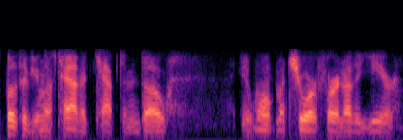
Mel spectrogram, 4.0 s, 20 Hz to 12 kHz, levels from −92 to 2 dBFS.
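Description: The speech runs through the AMR narrowband mobile codec throughout, confined to 300 Hz to 3.4 kHz, buzzy and synthetic, which fits a low rate near 7.4 kbps. AMR bit errors strike at 0.32–0.49 s and 2.46–2.54 s: flipped low-priority bits misplace excitation pulses, so the voice turns hoarse, scratchy and gargly.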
